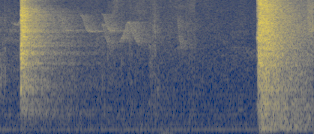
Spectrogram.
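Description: Metal school locker door slammed shut near the end, a loud metallic crash with a short ring, after a lighter sharp knock about the start.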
